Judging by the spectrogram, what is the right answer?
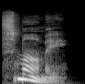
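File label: "smarmy", English, British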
